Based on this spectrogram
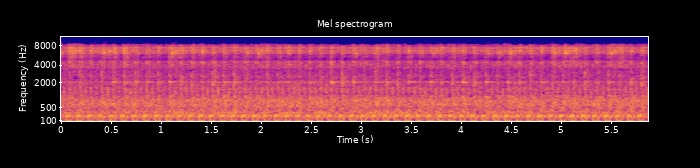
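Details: BM Motard 259 after engine rebuild: steady idle with a regular light knock about three times a second; owners search for it, unsure whether it comes from the top of the engine, cause unknown.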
